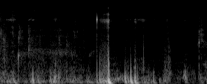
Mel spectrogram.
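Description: Microphone handling noise as a mic is passed between speakers: a series of irregular knocks and rubs, the loudest about a second in.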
